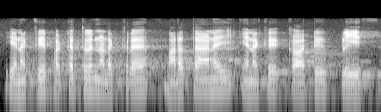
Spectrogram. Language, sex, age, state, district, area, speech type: Tamil, male, 30-45, Tamil Nadu, Ariyalur, rural, read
